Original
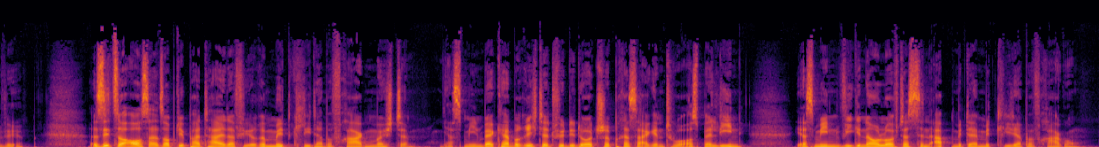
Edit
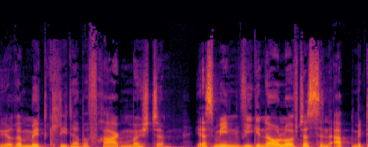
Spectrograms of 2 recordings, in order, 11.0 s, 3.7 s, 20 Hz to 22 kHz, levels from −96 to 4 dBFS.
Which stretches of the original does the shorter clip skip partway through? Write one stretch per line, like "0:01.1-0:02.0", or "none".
0:04.3-0:07.8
